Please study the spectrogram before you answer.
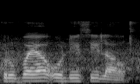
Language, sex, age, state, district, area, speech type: Marathi, male, 18-30, Maharashtra, Akola, rural, read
